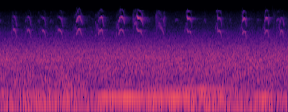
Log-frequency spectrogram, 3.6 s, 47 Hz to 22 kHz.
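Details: Young Downy Woodpeckers during a noisy feeding by the parents at their nest, Wolfe Park, Columbus, Ohio, 26 May 2013: a quick series of high, thin, squeaky notes about four per second over low steady hum.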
